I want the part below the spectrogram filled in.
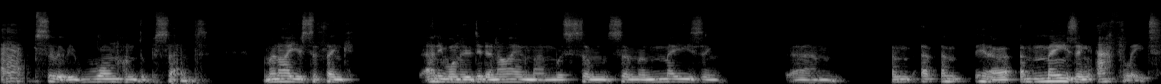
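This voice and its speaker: A man speaks at a medium pitch with fairly even intonation. He leaves long, frequent pauses. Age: 60s. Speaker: amateur endurance athlete. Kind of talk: interview answer.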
